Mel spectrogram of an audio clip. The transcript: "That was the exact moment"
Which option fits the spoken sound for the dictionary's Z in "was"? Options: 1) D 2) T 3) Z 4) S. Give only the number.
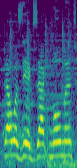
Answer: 3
